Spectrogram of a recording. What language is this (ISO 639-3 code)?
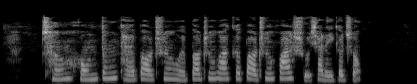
zho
